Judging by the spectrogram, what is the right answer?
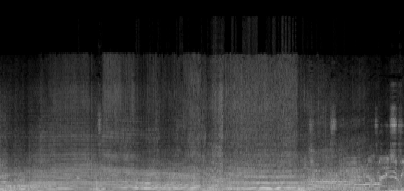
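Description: A drift car enters a corner at a drifting competition, its engine revving and swooping in pitch over a steady roar, with a commentator talking throughout.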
